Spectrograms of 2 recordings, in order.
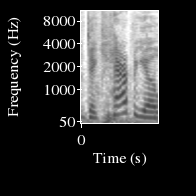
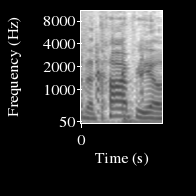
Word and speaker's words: DiCaprio: Leonardo DiCaprio saying that baby not Leonardo the Carpio man he was not worse than me follow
